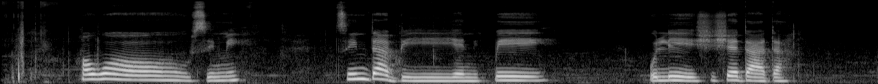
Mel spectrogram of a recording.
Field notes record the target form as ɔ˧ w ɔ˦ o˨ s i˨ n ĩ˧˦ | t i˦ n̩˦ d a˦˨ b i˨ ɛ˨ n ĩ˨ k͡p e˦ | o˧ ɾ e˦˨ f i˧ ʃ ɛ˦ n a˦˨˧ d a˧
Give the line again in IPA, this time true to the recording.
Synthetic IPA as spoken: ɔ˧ w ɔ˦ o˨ s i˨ m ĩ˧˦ | t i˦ n̩˦ d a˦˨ b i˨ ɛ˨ n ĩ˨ k͡p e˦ | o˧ l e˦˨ ʃ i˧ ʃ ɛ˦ d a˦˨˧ d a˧

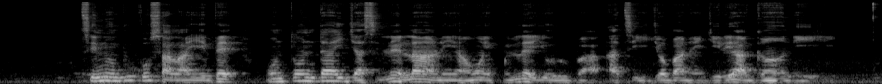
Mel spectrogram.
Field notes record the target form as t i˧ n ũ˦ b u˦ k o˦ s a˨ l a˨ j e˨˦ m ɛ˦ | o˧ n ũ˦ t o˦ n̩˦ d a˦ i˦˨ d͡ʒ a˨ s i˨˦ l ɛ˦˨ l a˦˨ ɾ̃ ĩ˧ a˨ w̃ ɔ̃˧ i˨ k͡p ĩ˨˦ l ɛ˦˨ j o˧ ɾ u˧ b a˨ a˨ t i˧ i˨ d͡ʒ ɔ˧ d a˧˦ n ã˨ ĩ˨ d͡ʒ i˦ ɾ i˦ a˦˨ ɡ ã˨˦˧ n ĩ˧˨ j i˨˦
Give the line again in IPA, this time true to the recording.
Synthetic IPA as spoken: t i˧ n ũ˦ b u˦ k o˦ s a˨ l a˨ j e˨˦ b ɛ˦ | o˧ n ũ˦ t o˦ n̩˦ d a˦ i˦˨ d͡ʒ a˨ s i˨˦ l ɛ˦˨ l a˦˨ ɾ̃ ĩ˧ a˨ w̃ ɔ̃˧ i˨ k͡p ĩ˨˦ l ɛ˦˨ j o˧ ɾ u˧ b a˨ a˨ t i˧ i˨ d͡ʒ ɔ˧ b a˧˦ n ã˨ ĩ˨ d͡ʒ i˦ ɾ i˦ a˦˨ ɡ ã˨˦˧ n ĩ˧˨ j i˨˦

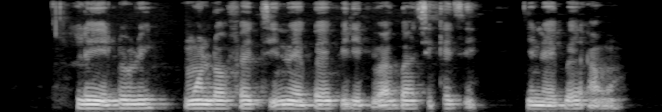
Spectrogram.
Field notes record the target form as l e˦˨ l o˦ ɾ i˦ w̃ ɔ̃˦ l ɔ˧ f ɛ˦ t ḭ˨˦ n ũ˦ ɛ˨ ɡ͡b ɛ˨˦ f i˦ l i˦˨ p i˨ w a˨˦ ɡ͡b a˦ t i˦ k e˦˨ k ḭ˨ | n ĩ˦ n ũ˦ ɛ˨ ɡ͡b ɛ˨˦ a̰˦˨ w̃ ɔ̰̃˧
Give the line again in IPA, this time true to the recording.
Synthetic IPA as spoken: l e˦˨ l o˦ ɾ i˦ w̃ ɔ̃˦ l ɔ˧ f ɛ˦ t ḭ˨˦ n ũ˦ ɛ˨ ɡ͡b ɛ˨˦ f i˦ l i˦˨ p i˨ w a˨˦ ɡ͡b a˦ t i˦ k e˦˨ t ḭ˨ | n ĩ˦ n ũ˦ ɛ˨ ɡ͡b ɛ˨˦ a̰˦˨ w̃ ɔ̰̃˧

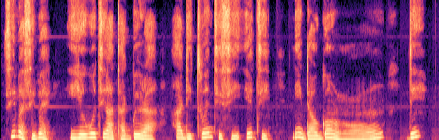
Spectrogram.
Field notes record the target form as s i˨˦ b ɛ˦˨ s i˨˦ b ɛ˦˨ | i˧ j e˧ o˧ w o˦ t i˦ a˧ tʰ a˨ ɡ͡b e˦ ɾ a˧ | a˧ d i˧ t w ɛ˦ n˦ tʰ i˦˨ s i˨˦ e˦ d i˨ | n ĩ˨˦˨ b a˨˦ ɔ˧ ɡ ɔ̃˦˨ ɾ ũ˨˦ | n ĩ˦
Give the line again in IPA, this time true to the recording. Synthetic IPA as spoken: s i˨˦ b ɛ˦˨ s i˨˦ b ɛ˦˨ | i˧ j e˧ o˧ w o˦ t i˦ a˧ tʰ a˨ ɡ͡b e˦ ɾ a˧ | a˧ d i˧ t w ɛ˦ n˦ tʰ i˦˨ s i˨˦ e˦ t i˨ | n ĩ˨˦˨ d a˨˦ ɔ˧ ɡ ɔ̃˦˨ ɾ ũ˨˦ | d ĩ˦

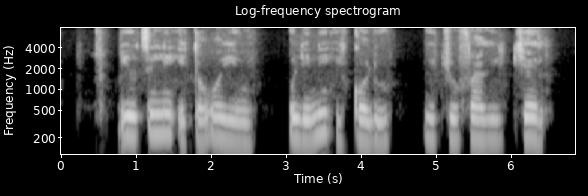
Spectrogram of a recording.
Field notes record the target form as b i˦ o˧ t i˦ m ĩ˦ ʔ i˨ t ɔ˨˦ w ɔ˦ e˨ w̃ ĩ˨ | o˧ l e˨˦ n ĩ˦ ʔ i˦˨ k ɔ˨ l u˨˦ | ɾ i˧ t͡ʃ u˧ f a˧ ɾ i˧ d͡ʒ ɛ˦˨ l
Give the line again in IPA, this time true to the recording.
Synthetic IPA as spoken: b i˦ o˧ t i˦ n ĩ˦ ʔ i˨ t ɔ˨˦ w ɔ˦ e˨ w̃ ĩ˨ | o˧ l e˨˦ n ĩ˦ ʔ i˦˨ k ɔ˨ l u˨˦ | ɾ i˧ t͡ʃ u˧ f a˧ ɾ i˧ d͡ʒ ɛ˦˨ l

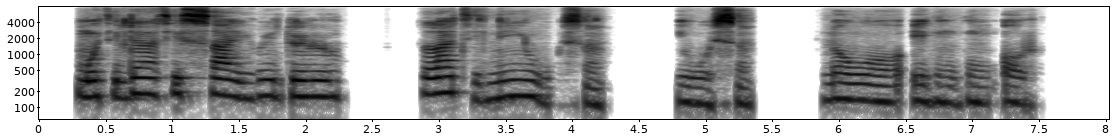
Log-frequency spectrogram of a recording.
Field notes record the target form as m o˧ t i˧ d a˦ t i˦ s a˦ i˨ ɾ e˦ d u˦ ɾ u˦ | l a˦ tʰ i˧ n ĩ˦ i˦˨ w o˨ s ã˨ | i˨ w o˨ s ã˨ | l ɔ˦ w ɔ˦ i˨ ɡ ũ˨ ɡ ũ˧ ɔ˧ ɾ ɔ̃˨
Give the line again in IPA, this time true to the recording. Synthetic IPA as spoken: m o˧ t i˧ d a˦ s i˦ s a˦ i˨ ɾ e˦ d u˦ ɾ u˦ | l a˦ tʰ i˧ n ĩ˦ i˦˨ w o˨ s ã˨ | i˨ w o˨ s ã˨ | l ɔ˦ w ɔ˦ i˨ ɡ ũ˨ ɡ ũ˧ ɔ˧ ɾ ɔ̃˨

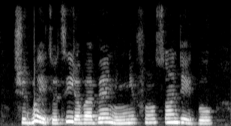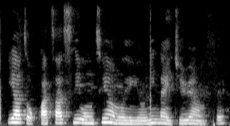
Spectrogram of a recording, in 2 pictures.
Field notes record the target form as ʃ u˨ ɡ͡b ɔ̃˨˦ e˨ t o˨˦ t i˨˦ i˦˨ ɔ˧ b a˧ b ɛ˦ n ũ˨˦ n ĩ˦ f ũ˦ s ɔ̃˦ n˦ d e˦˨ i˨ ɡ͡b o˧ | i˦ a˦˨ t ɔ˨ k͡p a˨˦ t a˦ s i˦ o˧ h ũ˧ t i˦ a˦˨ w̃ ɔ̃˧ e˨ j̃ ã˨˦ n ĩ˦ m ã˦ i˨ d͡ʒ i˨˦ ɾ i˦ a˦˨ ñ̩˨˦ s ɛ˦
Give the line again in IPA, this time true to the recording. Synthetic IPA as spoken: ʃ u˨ ɡ͡b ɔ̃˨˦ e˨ t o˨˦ t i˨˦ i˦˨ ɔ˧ b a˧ b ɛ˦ n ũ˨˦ n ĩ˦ f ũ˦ s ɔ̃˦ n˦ d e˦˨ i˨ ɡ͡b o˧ | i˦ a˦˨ t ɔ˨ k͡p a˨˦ t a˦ s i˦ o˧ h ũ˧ t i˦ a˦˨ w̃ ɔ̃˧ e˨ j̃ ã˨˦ n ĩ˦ n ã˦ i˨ d͡ʒ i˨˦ ɾ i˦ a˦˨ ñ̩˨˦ f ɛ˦

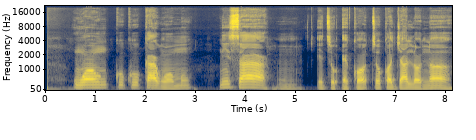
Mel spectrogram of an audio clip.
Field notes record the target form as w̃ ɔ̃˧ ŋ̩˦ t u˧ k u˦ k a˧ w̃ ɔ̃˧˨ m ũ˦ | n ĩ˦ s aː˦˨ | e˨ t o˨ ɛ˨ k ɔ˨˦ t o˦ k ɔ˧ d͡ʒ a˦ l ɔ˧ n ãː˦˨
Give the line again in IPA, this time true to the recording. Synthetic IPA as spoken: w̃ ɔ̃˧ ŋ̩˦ k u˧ k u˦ k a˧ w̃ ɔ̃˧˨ m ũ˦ | n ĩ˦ s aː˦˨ | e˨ t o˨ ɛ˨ k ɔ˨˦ t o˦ k ɔ˧ d͡ʒ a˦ l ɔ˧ n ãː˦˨

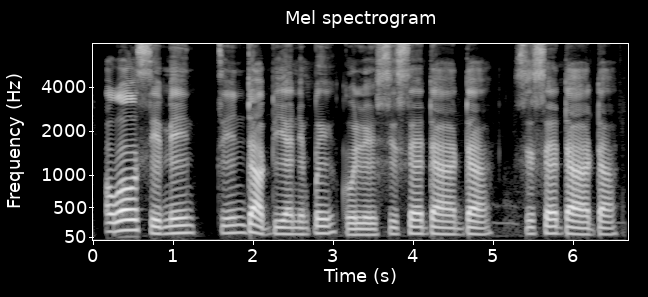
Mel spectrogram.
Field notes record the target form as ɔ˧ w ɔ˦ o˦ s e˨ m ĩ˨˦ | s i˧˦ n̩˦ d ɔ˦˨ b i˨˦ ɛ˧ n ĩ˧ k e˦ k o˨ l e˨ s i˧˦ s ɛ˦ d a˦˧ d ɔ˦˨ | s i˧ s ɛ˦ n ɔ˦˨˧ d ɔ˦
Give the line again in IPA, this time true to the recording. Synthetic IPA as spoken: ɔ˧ w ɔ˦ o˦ s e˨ m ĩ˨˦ | t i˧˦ n̩˦ d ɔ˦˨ b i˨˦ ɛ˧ n ĩ˧ k͡p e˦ k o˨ l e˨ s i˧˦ s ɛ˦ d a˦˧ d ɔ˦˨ | s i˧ s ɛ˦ d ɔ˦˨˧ d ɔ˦

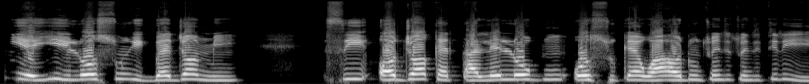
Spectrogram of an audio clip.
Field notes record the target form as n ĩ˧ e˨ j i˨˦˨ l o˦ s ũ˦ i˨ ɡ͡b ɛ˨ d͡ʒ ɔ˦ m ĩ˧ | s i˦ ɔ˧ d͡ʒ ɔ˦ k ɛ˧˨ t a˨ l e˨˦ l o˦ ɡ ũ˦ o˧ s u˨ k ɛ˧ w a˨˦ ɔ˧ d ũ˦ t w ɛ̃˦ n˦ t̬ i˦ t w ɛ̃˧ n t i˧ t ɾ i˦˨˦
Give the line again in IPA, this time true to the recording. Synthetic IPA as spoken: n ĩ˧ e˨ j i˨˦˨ l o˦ s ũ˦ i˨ ɡ͡b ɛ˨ d͡ʒ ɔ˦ m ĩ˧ | s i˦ ɔ˧ d͡ʒ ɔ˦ k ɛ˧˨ t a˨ l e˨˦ l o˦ ɡ ũ˦ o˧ s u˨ k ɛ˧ w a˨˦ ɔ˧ d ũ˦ t w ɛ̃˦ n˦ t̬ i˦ t w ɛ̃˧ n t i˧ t ɾ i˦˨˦

